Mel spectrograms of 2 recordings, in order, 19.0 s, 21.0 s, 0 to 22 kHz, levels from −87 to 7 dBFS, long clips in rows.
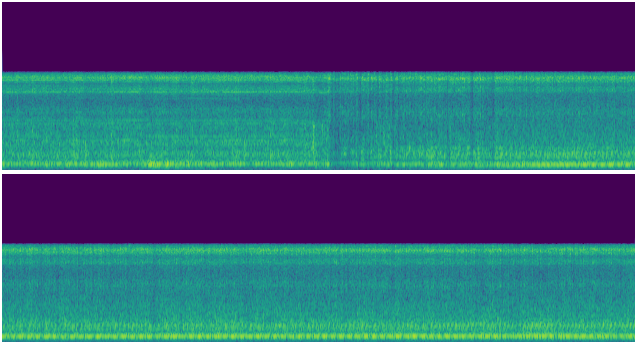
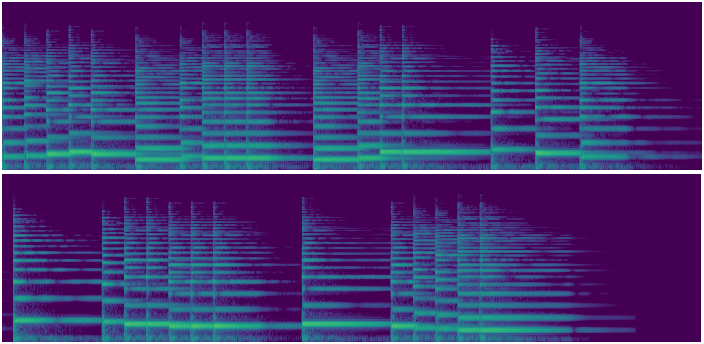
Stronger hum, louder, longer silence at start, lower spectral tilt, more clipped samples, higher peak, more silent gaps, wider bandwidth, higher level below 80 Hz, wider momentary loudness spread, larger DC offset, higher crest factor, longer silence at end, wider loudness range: neither; first, -12 LUFS vs -28 LUFS; about the same, 0 s vs 0 s; first, -10.5 dB/octave vs -4.5 dB/octave; neither; first, 0 dBFS vs -14 dBFS; neither; second, 4 kHz vs 11.5 kHz; first, -44 dBFS vs -56 dBFS; second, 3 LU vs 13 LU; neither; about the same, 12 dB vs 16 dB; second, 0 s vs 1.95 s; second, 3 LU vs 6 LU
